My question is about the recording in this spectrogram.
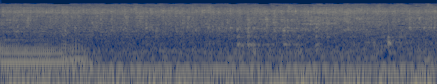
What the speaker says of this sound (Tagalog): igasan natin siya ng malamig na tubig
